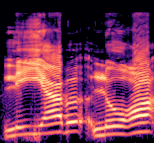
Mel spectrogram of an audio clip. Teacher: غین نکالیں گلے سے، اس کی جگہ آپ نے گاف نہیں پڑھنا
